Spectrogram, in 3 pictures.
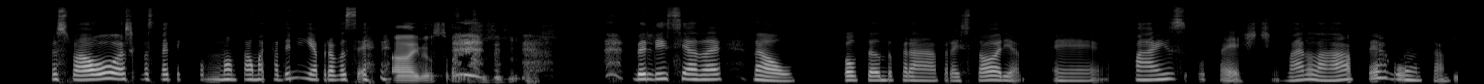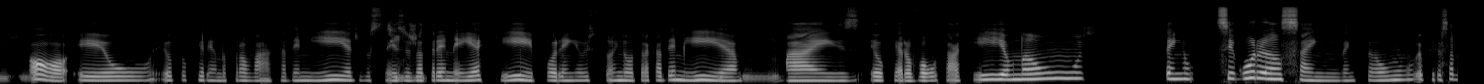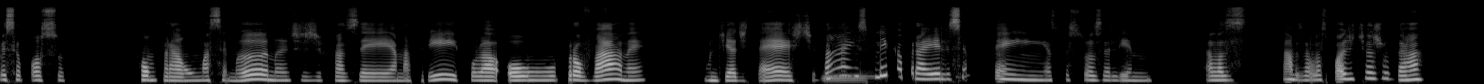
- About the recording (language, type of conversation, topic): Portuguese, advice, Como posso lidar com a falta de um parceiro ou grupo de treino, a sensação de solidão e a dificuldade de me manter responsável?
- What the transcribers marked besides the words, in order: chuckle; other background noise; tapping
